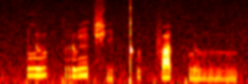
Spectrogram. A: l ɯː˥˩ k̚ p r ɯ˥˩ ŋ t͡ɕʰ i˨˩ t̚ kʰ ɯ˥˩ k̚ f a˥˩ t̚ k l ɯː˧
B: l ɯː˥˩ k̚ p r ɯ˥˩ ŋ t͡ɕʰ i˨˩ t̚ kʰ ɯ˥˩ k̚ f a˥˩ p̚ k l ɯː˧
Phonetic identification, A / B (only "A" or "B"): A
